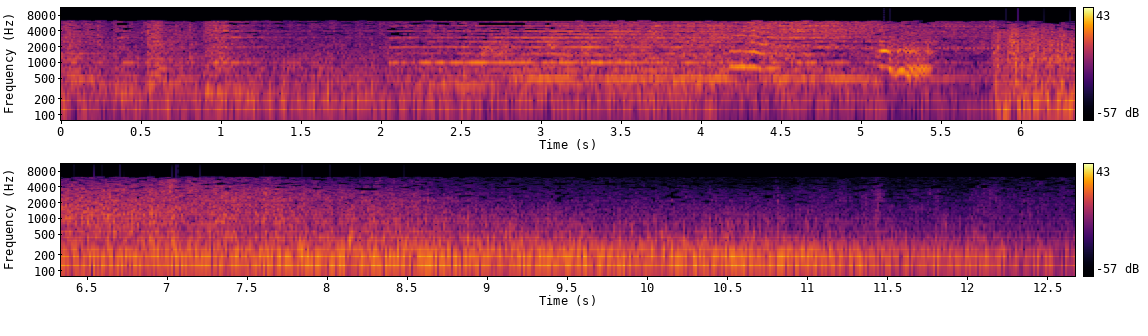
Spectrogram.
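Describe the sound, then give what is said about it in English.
A sudden, loud explosion-like blast cuts in partway through and gives way to a sustained, roaring rush of noise that stays heavy until the end. “That was like an explosion.”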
